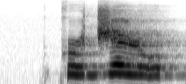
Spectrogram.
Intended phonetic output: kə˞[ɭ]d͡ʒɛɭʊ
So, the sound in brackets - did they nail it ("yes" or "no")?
no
